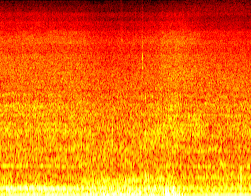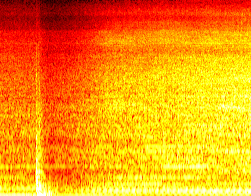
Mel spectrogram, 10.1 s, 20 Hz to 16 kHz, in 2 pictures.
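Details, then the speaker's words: 2007 Honda Accord idling and the steering wheel turned on first start right after replacing the power steering pump and hoses: steady idle hum, one brief clunk, no belt screech or squeal; repair successful, normal. "No screeching from the belt. Sounds like this thing is fixed."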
